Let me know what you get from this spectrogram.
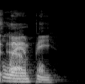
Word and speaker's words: Lampe: But there is no European NBA league in the works, but Maciej Lampe? Am I saying this right? – It's Lampe.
